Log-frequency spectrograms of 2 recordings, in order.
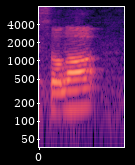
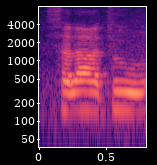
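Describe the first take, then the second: First: The word ends softly with no final vowel. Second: The word ends with a pronounced 'tu' ending. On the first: The speaker calls it right. "You just say salah" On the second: The speaker calls it wrong. "You don't say salatu"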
